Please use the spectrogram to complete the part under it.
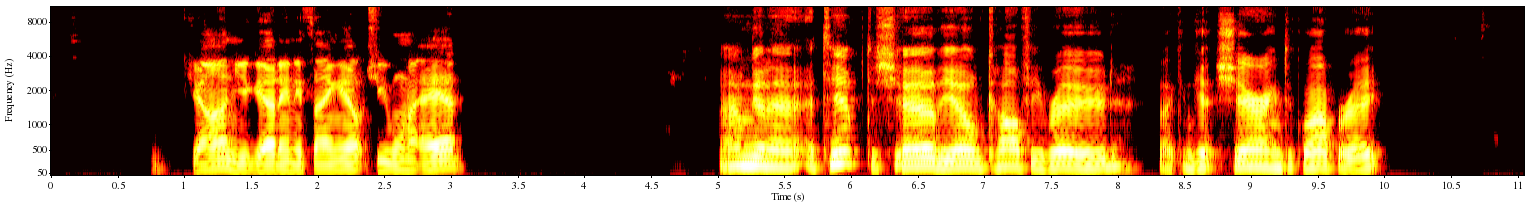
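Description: A man talks calmly through an online call.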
